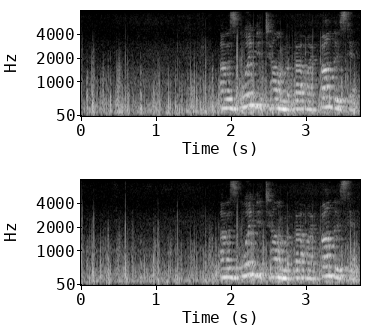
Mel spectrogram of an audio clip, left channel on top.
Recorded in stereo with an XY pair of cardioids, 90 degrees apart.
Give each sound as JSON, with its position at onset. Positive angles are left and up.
{"t": 1.8, "sound": "a woman speaking", "azimuth_deg": 35, "distance_m": 1.7}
